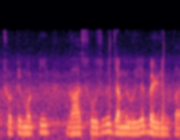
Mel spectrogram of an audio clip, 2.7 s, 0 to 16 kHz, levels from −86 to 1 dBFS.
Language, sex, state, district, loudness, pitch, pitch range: Hindi, male, Bihar, Samastipur, -18 LUFS, 125 Hz, 120-140 Hz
